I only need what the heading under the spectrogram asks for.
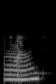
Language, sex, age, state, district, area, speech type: Dogri, female, 18-30, Jammu and Kashmir, Kathua, rural, conversation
